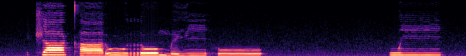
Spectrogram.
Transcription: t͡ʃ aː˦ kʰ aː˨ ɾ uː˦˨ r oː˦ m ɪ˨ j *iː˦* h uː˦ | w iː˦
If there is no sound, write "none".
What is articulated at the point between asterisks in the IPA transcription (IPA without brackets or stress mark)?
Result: iː˦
